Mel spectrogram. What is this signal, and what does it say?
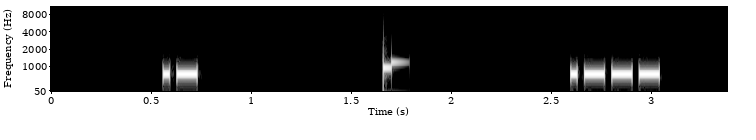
Morse code, heard as a keyed tone, about 36 wpm, 700 Hz. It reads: A J
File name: Single-Letter-Number-35wpm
